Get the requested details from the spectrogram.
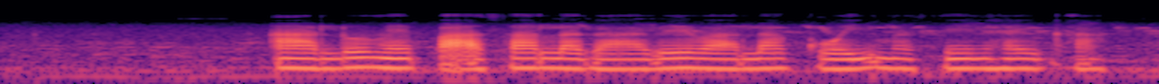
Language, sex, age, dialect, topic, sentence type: Magahi, male, 31-35, Central/Standard, agriculture, question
